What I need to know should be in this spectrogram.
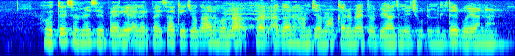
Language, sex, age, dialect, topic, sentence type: Magahi, female, 25-30, Southern, banking, question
